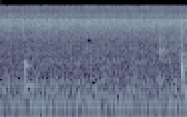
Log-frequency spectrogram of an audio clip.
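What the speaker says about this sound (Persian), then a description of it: "پیاز قشنگ باید کاراملی سرخ کنیم." Onions fry with turmeric in a pan, a steady soft sizzle with a couple of light stirring clicks, close and quiet with no talk, while cooking Gilani alu mosamma.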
